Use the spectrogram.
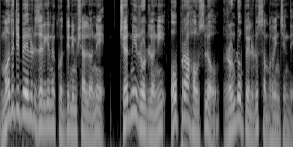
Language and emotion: Telugu, neutral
